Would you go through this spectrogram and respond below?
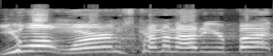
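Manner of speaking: fed-up, exasperated, very high-pitched and loud. Speaker retells Amy urging their kids, imitating Amy's exasperated voice. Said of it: "with an exasperated voice going".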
